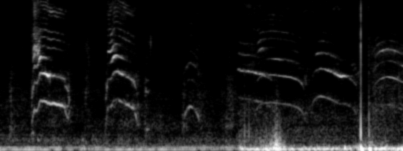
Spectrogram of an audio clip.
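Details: Little kittens spending their first time away from their mother; several high bent meows early on, then longer wavering cries as low rumbling noise and a sharp click rise in the background.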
